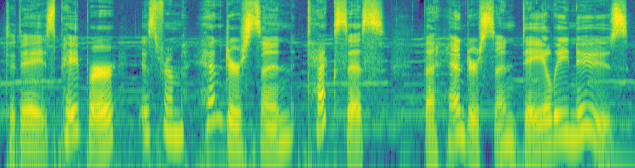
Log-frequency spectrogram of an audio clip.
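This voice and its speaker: Lady reading old newspaper stories, kinda low voice but really animated. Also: takes it slowly, soft background music. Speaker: narrator and host of vintage newspaper channel. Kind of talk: scripted narration, reading old newspaper aloud.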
